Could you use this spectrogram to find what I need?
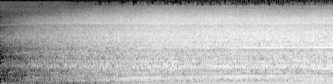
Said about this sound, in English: The sky outside of the Quincy Regional Airport is filled with the sounds of airplanes taking off.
